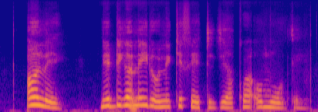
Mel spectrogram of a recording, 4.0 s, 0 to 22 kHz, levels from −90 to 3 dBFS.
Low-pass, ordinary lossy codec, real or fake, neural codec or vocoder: none; none; fake; codec, 44.1 kHz, 2.6 kbps, DAC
